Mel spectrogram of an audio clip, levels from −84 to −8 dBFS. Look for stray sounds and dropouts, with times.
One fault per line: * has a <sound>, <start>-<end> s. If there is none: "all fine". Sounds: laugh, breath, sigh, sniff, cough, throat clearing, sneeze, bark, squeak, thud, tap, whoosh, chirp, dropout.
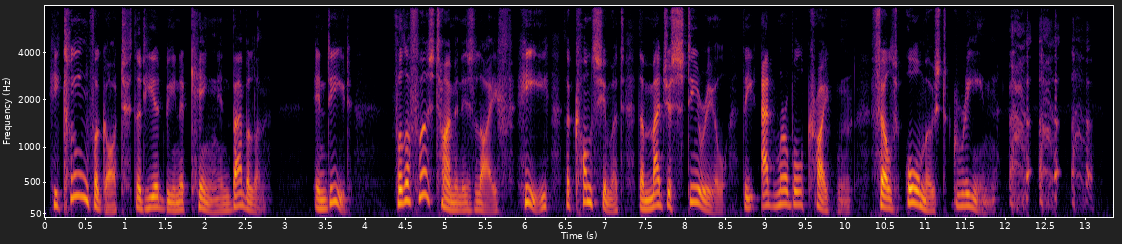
* has a cough, 12.0-13.1 s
